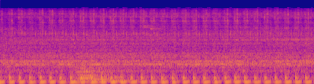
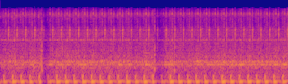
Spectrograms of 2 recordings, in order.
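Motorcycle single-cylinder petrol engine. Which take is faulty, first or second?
second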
